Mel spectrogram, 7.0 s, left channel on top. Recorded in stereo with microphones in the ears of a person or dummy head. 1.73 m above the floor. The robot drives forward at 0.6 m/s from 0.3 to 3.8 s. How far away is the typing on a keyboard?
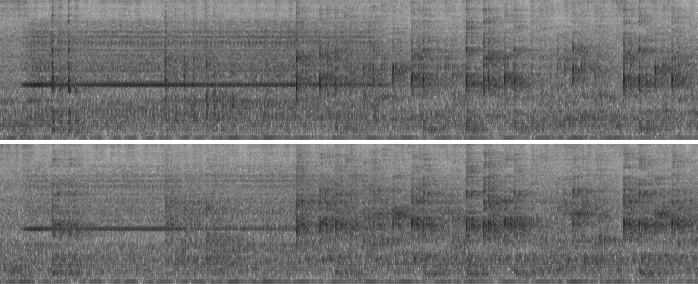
About 0.8 m.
